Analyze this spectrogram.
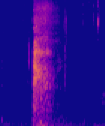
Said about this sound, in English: Oh no, I'm yawning.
